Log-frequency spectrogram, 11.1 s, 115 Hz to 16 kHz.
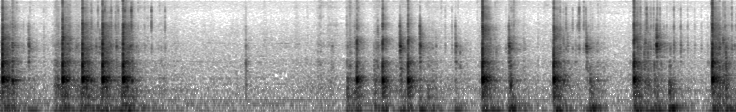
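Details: Manitou Mastodon Comp fatbike fork, a few months old, about 500 km: sharp ringing metallic knocks when hand-pumped with the compression damper semi or fully closed; not reproducible fully open by hand, but present riding rough terrain.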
